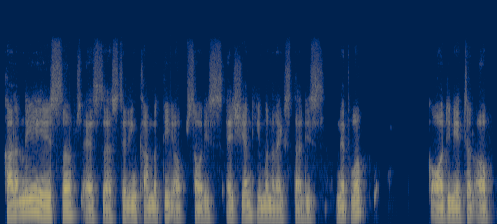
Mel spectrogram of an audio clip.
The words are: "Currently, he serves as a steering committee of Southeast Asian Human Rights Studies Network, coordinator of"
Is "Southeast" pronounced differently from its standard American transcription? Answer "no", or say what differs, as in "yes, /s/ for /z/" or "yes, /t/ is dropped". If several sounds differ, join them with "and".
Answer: yes, /t/ is dropped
